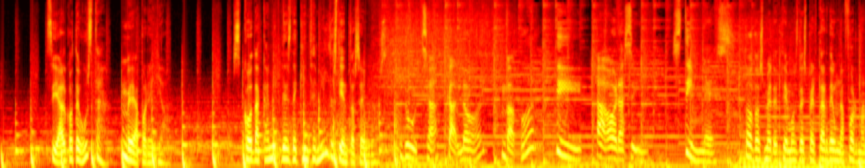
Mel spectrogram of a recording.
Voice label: Animated energetic ads

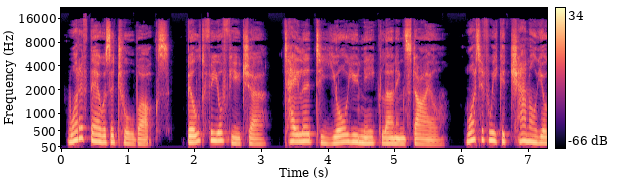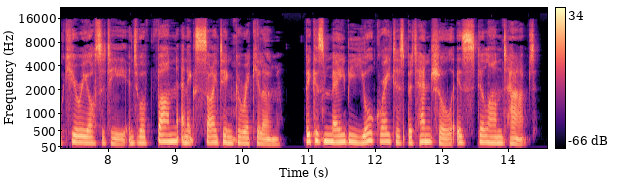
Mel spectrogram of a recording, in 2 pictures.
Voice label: English Voice Over Sample

